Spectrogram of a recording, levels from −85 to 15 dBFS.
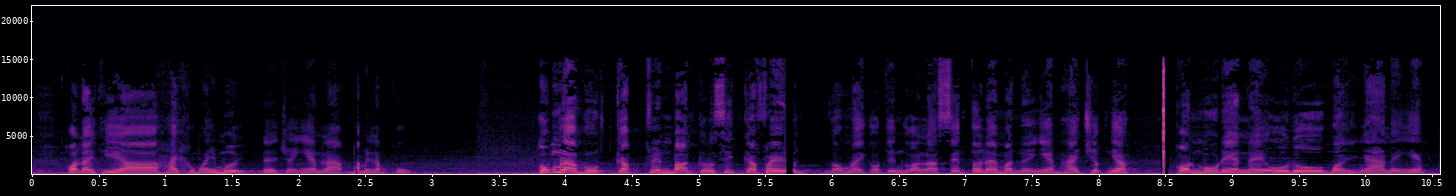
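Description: A short piece of audio with three brief glitches that sound like damaged data in a compressed stream: at 2.42 to 2.46 s, 5.66 to 5.73 s, and 8.46 to 8.55 s, each under a tenth of a second. They come across as short disruptions in the sound. Corrupted or missing bytes in those spots make the decoder misread the frames, lose its place, and hunt for the next valid frame header before playback settles again.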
